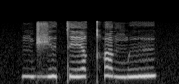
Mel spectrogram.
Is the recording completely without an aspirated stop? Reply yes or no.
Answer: no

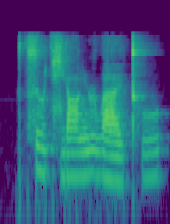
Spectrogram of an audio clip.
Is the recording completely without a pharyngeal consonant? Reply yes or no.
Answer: yes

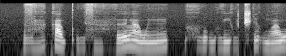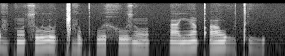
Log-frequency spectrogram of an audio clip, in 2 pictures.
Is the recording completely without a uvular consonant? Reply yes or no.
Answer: no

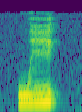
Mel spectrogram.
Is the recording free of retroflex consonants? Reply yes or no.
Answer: yes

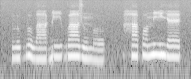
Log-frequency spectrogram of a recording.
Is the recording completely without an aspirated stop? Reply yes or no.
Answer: yes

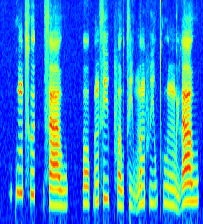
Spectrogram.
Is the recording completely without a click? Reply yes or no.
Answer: yes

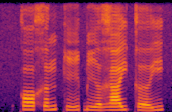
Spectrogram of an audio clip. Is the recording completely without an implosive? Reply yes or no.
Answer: no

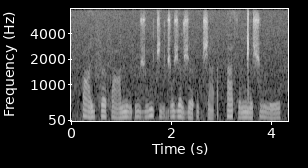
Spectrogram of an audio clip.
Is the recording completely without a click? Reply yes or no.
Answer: no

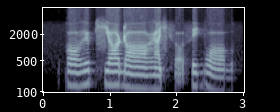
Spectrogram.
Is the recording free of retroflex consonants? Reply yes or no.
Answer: no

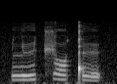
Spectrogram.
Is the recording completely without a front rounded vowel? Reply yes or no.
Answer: no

